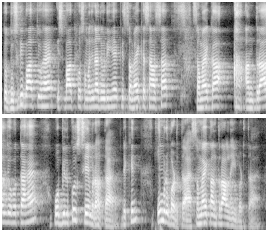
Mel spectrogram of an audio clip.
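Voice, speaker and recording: A man's voice: high voice, moderate pace. A man teaching a maths lesson for exam preparation. He calls his listeners friends, asks the class a question and then answers it himself, repeating the answer.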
